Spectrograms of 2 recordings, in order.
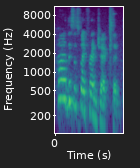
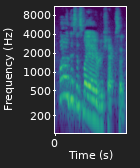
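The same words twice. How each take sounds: First: High-pitched put-on French accent. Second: High, loud put-on Irish accent. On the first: Host switching accents on request, French accent. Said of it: "now go to your French accent". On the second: Host showing off an accent on request, Irish accent. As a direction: belt out a demo Irish accent. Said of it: "Let's hear your Irish accent". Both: Shown as a demonstration.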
